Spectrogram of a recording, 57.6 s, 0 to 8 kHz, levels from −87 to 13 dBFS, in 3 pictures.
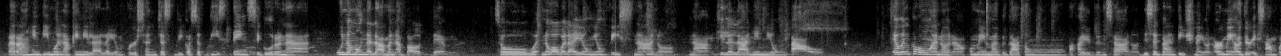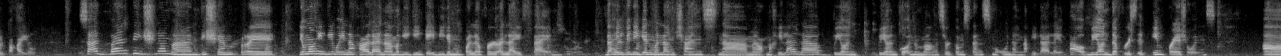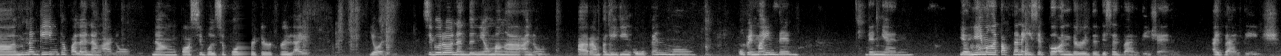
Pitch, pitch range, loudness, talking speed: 210 Hz, 195-230 Hz, -17 LUFS, 130 wpm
